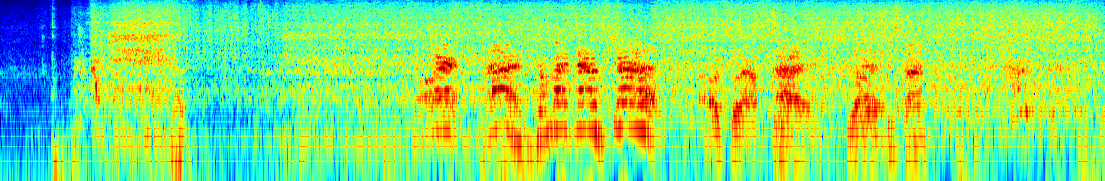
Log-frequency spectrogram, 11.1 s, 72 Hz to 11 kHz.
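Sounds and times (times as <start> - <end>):
water gushing from a bathtub tap: 0.7 - 11.0
speech: 5.5 - 9.4.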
